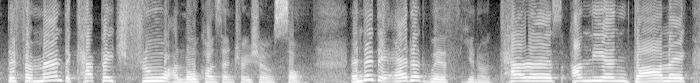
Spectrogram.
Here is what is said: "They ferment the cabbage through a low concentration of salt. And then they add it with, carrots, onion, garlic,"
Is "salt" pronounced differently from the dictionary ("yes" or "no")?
yes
